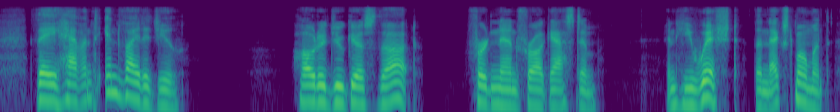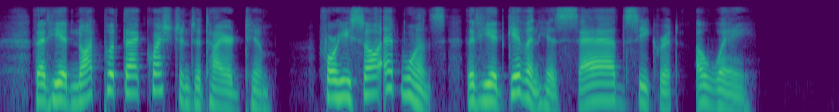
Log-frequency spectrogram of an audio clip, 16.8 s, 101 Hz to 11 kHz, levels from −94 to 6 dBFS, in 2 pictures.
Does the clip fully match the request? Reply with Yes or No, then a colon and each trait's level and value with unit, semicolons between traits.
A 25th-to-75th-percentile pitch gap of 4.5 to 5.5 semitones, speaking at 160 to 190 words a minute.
No: average, 5.1 semitones; average, 145 wpm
